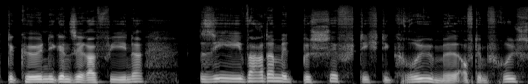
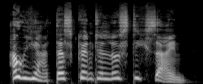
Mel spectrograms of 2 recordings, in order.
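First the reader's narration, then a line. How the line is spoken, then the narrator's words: Calling out. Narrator (German): rief Prinzessin Adela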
